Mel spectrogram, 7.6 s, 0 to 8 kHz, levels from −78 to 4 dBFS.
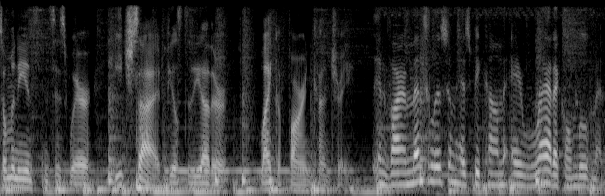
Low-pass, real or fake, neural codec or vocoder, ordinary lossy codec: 7.2 kHz; real; none; MP3, 64 kbps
